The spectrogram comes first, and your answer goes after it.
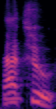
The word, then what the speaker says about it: Tatu: Tattoo, like tattoo, Tattoo.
